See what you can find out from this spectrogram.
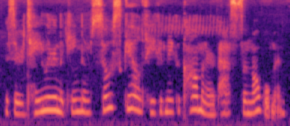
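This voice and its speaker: A young woman playing a coy, refined and tender princess in a romantic ASMR roleplay, speaking in playful storybook diction that often softens to a near-whisper. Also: fairly high pitch, fast, close to an everyday voice. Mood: playful, knowing. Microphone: close studio-style microphone.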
